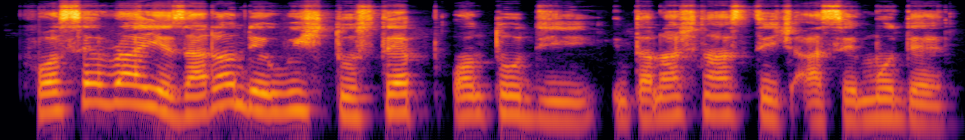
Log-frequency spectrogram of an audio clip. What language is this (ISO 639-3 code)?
pcm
